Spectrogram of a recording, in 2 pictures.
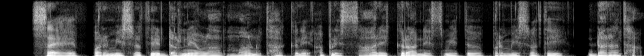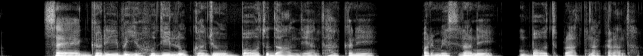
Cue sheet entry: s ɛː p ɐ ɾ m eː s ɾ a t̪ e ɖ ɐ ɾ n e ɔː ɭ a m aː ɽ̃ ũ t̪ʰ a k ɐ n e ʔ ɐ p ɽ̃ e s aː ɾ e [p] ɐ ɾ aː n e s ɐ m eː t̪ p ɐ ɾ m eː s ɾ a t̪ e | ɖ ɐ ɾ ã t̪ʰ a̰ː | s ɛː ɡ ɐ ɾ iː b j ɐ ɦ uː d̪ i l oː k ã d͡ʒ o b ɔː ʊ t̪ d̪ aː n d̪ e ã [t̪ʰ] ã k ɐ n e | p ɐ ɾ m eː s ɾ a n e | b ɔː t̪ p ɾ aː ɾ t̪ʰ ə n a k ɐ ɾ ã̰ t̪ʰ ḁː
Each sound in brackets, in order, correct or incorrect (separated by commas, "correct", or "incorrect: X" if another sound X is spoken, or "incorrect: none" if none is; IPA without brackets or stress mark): incorrect: k, correct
